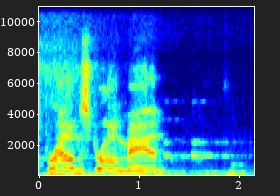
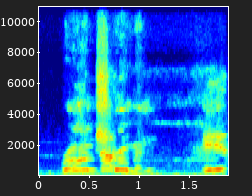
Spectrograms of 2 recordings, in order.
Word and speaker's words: Braun Strowman: Fatu and his opponent by the way was brown strongman Braun strowman that's sometimes people mispronounce it that way and yes he's been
